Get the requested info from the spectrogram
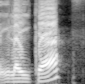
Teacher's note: bacaan lin yaitu bacaan yang lembut adanya fathah bertemu dengan ya sukun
